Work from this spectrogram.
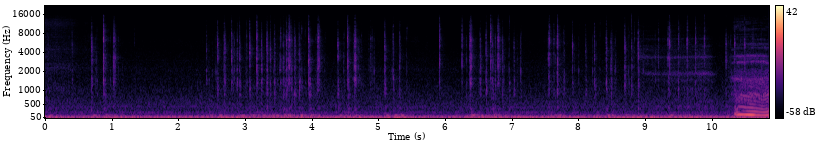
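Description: Steady typing on a European-layout SteelSeries computer keyboard, a continuous close run of key clicks and clacks with no voices.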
